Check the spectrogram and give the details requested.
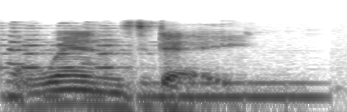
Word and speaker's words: Wednesday: large number of letters but it's actually just pronounced WS wday Wednesday next we have frightened F frightened frightened frighten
